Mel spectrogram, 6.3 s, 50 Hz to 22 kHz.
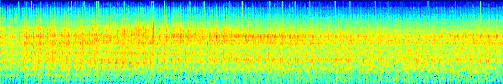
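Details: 1930 Royal Enfield 1000 cc Model K V-twin, kick-started, left on fast idle to check charging and lights: brisk, even beat with busy mechanical clatter on top, steady throughout; healthy normal idle.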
